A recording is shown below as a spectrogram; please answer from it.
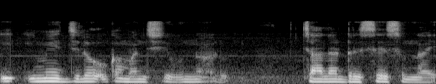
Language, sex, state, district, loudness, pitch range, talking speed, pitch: Telugu, male, Telangana, Mahabubabad, -16 LUFS, 120-135 Hz, 125 wpm, 125 Hz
